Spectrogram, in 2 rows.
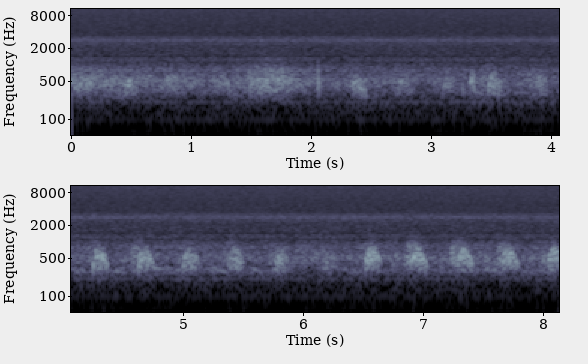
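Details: Fetal Doppler recording of a baby's heartbeat: rapid, rhythmic whooshing pulses at roughly 155–160 beats per minute.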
